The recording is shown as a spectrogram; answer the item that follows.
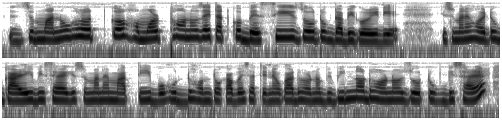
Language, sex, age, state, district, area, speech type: Assamese, female, 45-60, Assam, Lakhimpur, rural, spontaneous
